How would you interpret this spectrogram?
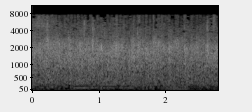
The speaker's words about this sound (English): Give the Lord a good hand clap for keeping you tonight. Praise the Lord.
